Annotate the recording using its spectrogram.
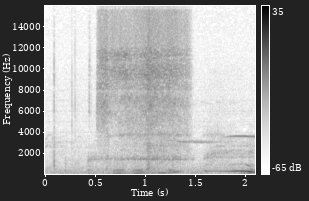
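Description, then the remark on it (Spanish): A person imitating a snake makes a long, airy, loud hissing sound lasting about a second, followed by a brief voiced murmur. “Bueno, estoy con una serpiente. Hola, señora serpiente.”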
